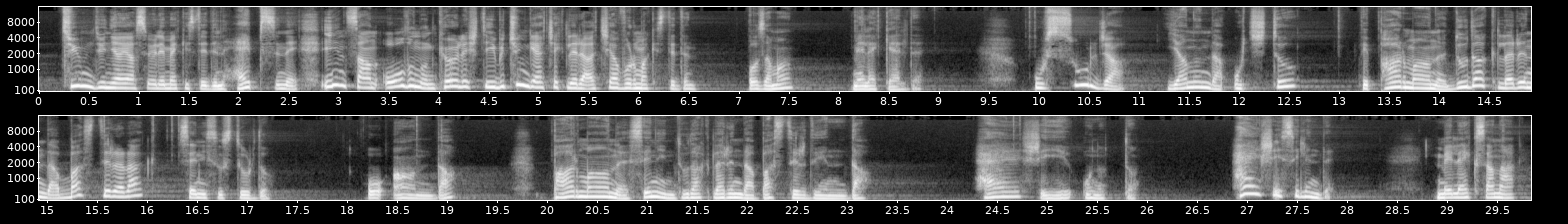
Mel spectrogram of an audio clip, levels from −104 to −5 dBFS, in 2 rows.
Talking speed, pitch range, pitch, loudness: 80 wpm, 150-215 Hz, 175 Hz, -12 LUFS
